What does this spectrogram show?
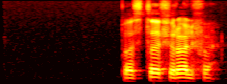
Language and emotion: Russian, neutral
